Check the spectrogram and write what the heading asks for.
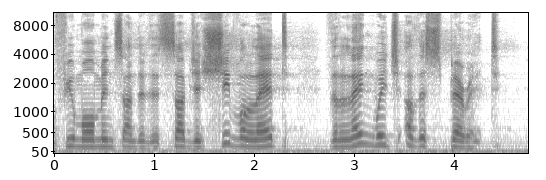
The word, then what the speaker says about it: Shibboleth: I want you to notice the difference, Shibboleth with the H and then Shibboleth without the H.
